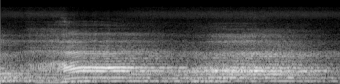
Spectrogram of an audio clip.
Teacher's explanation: I-nya tipis, h-nya tebal, ngebas suaranya.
